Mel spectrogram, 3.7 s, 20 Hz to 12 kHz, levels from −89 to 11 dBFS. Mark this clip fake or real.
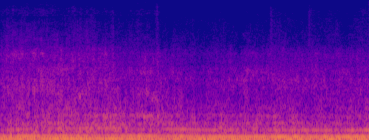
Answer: fake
